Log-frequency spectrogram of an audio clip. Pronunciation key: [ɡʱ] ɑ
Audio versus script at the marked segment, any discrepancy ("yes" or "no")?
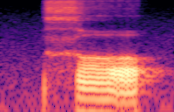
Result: yes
